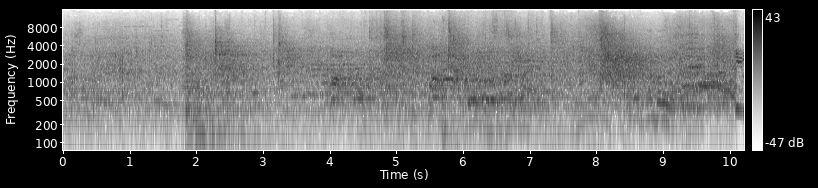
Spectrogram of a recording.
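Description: Ice hockey game heard from the stands: crowd chatter and shouted voices over the rink, with sharp clacks of sticks and puck striking. The crowd noise swells near the end during a scramble at the net.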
